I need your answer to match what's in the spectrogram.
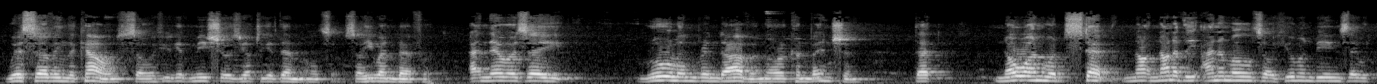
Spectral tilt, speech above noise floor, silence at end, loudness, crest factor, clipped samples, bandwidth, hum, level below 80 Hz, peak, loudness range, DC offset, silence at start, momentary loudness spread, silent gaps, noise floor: -4.5 dB/octave; 35 dB; 0 s; -13 LUFS; 14 dB; under 0.1%; 13 kHz; none; -50 dBFS; 0 dBFS; 3 LU; under 0.1%; 0.05 s; 10 LU; none; -48 dBFS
